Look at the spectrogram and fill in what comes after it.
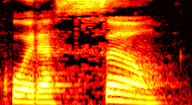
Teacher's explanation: Coração, a sílaba mais forte é o ão.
